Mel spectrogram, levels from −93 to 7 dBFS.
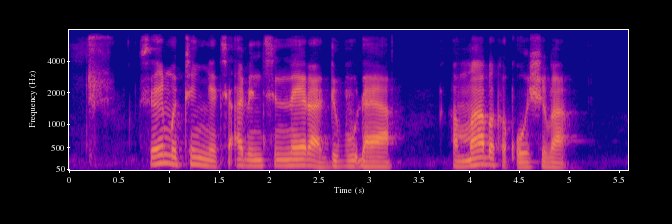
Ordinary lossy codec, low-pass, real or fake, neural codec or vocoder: none; 7.2 kHz; fake; codec, 44.1 kHz, 7.8 kbps, DAC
